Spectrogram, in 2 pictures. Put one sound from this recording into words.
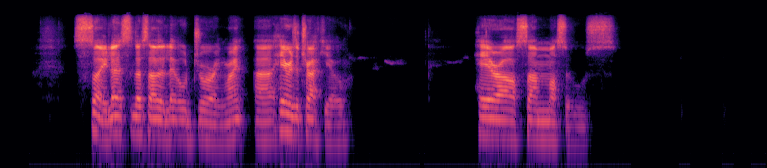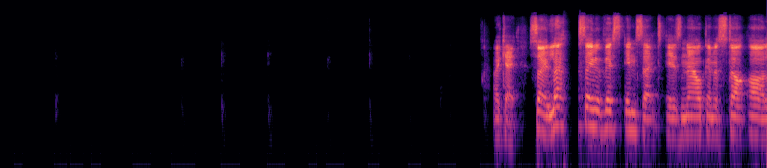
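A man talks calmly through a microphone on an online call, pausing now and then.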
